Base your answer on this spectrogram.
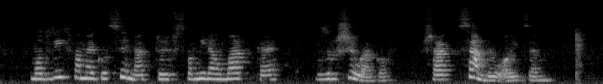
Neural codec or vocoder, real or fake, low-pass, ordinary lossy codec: none; real; 14.4 kHz; Opus, 32 kbps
